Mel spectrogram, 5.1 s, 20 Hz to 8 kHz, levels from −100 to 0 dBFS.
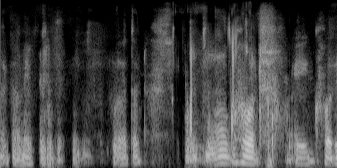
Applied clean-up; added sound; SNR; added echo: neural mask model Resemble Enhance denoiser.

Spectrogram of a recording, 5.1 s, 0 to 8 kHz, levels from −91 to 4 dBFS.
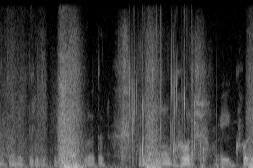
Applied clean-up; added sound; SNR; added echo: none; Dog; -3 dB; none.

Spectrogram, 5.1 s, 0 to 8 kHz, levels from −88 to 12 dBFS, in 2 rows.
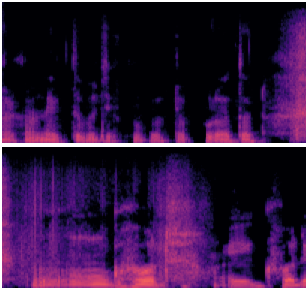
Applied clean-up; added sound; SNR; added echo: none; none; none; none.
